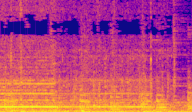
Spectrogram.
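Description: An old fuel pump machine at a Japanese filling station prints a receipt with a quick, steady mechanical chatter, repeating in a regular pattern for about two seconds.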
